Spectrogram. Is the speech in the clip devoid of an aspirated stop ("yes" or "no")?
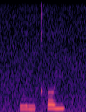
no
